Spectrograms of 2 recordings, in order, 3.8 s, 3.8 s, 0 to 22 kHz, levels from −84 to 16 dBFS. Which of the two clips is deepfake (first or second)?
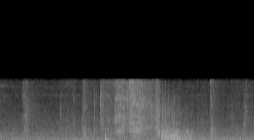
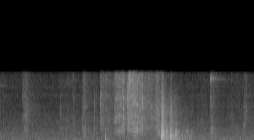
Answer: second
